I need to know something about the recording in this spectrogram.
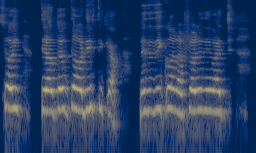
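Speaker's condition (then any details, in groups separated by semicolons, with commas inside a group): Cerebral palsy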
